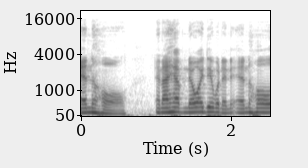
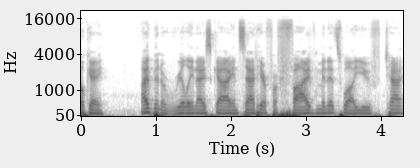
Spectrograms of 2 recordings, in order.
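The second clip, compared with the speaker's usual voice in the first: mock overly polite, pointed, passive-aggressive tone; 4 semitones lower than usual. Retelling sitting and waiting while someone chats: imitating own passive-aggressive tone. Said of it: "I get all passive aggressive because it's like".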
